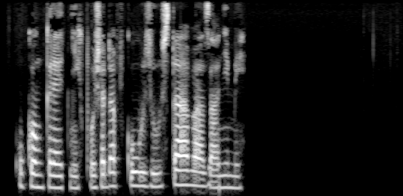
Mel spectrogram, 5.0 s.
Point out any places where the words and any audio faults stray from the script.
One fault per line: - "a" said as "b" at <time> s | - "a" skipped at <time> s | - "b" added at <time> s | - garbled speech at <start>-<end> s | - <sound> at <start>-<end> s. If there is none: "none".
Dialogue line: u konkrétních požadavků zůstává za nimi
none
